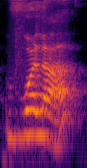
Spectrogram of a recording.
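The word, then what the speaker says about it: voilà: and like if you they'll say voila like voila like um no no it's voila and then yeah yeah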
